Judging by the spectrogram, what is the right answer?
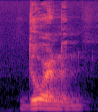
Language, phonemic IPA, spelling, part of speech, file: Dutch, /ˈdornə(n)/, doornen, adjective / noun, Nl-doornen.ogg
- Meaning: plural of doorn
